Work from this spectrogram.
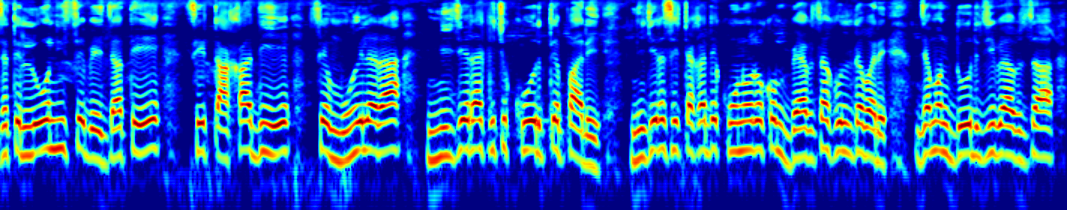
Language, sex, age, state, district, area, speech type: Bengali, male, 30-45, West Bengal, Jhargram, rural, spontaneous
